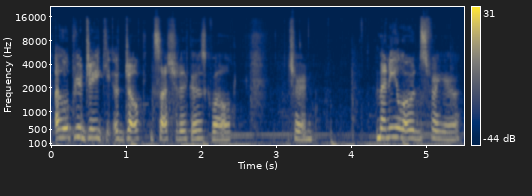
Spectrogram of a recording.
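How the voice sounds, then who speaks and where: A woman hosting a casual livestream, chatting with viewers in a rambling, halting, slangy way with frequent self-interruptions and swearing. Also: fairly high pitch, steady tone, faint music behind. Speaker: livestream host.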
